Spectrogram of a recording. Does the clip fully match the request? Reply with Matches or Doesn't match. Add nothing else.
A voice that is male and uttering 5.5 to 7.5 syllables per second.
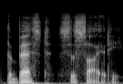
Doesn't match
